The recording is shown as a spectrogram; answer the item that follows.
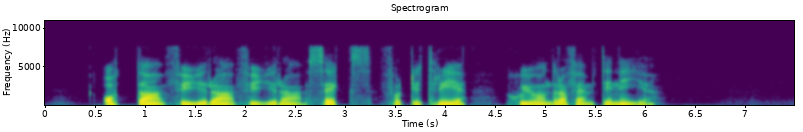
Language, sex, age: Swedish, female, 32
